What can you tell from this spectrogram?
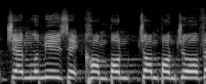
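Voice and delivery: put-on swan in, French with a Leeds accent; broad northern French. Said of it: "she's so northern".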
